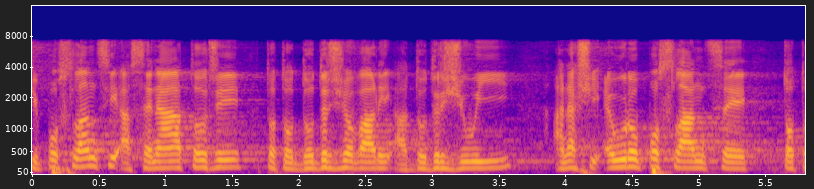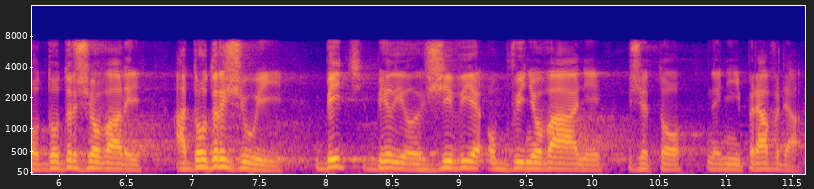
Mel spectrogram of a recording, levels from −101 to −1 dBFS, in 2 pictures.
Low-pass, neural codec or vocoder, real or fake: 7.2 kHz; none; real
